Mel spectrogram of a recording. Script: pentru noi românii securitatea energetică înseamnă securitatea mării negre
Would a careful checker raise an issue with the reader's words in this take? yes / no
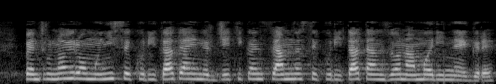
yes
